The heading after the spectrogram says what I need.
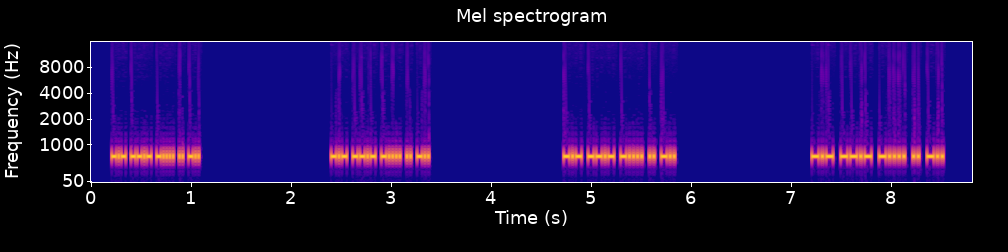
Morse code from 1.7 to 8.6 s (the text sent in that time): KQ6ID KQ6ID KQ6ID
